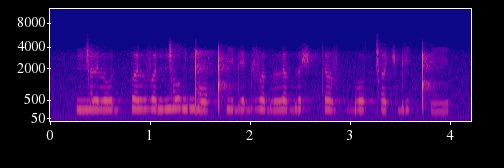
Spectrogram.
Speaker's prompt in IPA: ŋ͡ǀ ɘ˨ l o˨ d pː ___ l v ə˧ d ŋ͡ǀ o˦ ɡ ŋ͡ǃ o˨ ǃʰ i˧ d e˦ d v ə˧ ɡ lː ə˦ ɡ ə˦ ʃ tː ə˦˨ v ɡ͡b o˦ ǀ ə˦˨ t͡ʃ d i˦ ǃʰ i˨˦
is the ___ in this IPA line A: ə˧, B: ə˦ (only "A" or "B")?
A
